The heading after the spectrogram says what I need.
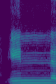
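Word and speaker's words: إِنَّ: Inna, now here there is gunna. Inna, no, it's not. You're not going to take the sound of this noon into the nose. Why? Because you have to do gunna here.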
